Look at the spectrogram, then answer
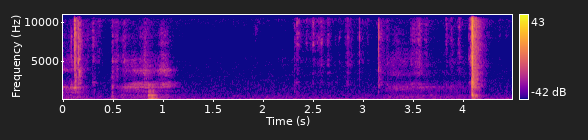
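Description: Scissors snipping through faux leather strips for a no-sew pinch bow, a few quiet isolated cuts with soft handling rustle between them and a crisp louder snip near the end.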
